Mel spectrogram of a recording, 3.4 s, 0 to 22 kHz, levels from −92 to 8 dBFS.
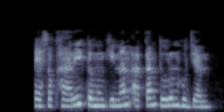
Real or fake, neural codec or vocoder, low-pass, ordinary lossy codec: real; none; 7.2 kHz; MP3, 32 kbps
